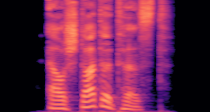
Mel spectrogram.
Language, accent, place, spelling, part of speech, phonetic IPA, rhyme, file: German, Germany, Berlin, erstattetest, verb, [ɛɐ̯ˈʃtatətəst], -atətəst, De-erstattetest.ogg
- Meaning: inflection of erstatten: 1. second-person singular preterite 2. second-person singular subjunctive II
